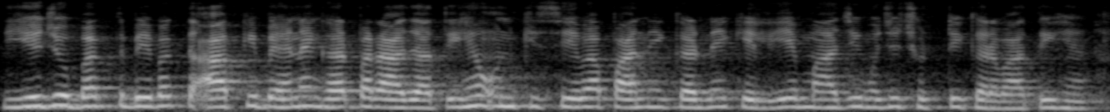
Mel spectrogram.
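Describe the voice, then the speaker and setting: A young working wife in a family story, firm and outspoken, voiced by a woman narrator. She reasons things out step by step in a slightly high voice, heard through a dull, lo-fi recording. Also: flat delivery, a little fast, mellow, close to an everyday voice.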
